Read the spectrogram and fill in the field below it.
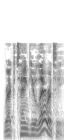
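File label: "rectangularity", British English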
